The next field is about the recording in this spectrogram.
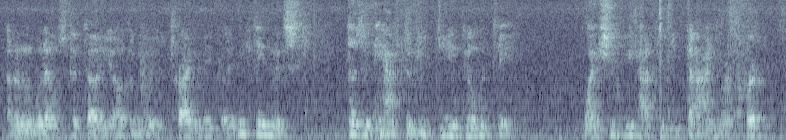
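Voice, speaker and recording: A man from Colorado giving earnest, pleading testimony at a legislative public hearing, building to emphatic appeals. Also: mid-range voice. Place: legislative committee hearing room. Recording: echoey hearing room, distant mic, noisy.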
